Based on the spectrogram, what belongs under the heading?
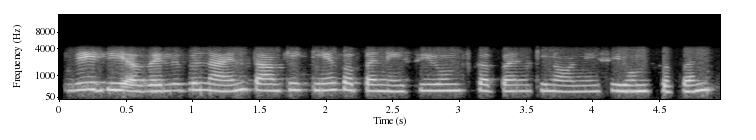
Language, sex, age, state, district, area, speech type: Sindhi, female, 18-30, Maharashtra, Thane, urban, conversation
